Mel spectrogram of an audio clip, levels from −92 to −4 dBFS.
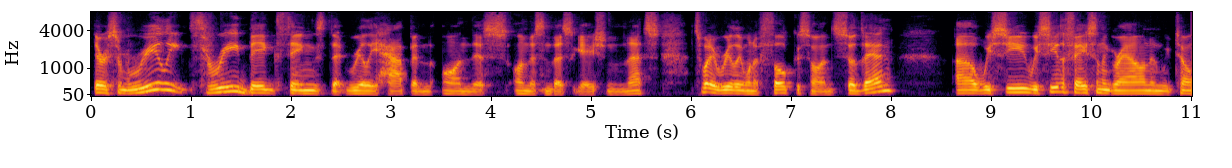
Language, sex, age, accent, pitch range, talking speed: English, male, 40-59, American, 100-125 Hz, 220 wpm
